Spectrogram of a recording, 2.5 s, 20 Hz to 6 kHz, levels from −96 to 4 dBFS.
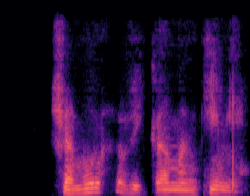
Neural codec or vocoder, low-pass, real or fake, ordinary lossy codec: codec, 44.1 kHz, 2.6 kbps, DAC; 5.4 kHz; fake; AAC, 32 kbps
